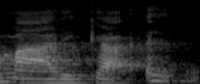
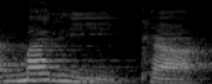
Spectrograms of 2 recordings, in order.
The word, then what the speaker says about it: Marika: speciali, la Marika Pellegrinelli, perché non si chiama Marika, non solo c'ha un nome che, insomma, abbastanza particolare, ma l'accento è sulla I, la Marika, ecco.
